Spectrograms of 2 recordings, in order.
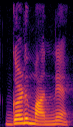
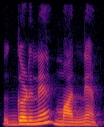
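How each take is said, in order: First: गणमान्य as gan-maan-ye; incorrect pronunciation. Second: गण्यमान्य slowly, as gan-ye maan-ye; correct pronunciation. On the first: Teacher showing a mistake, गणमान्य with plain "gan". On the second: Teacher answering, गण्यमान्य drawn out in halves. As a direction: sound "ya" in both halves of गण्यमान्य. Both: Shown as a demonstration. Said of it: "तो क्या होगा?".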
